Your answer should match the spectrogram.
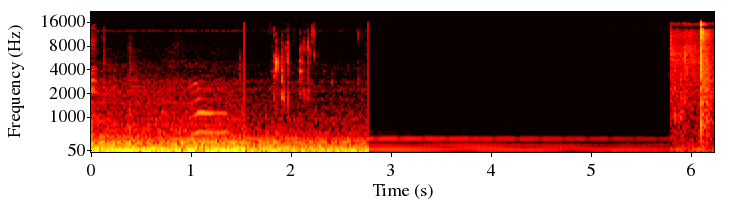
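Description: Low road rumble inside a moving car's cabin, cut off abruptly about three seconds in. A quiet held low musical chord follows and slowly fades.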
